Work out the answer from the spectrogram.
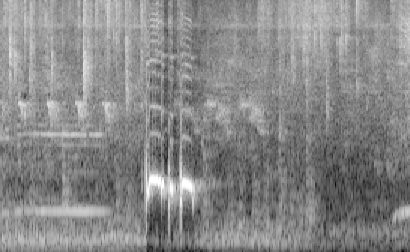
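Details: Big-voiced white zebra dove calls used to lure doves for trapping. One clear burst of three mellow coos falls mid-clip, between stretches of low background hum and faint distant notes.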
